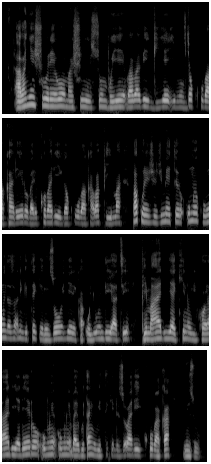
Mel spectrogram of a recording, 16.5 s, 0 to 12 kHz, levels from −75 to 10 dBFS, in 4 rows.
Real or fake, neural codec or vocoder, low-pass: fake; autoencoder, 48 kHz, 128 numbers a frame, DAC-VAE, trained on Japanese speech; 10.8 kHz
